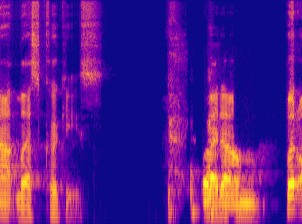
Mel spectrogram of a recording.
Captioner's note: chuckle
